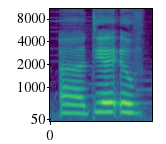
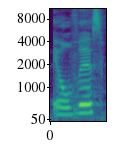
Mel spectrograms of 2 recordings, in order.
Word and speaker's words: Ivlis: That's right, Ivlis. I don't know why I always wanted to, like, pronounce it Ilvis when there's not an extra L in there. It's just an I.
